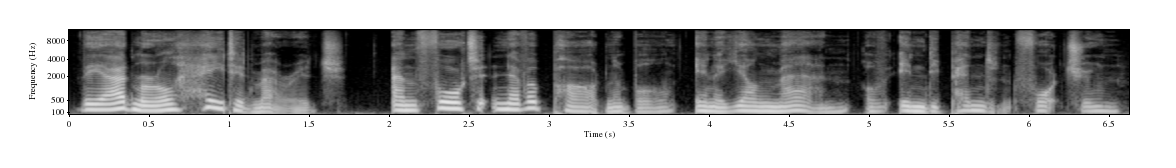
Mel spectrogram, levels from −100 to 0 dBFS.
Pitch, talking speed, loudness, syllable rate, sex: 145 Hz, 145 wpm, -20 LUFS, 5.0 syllables/s, female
